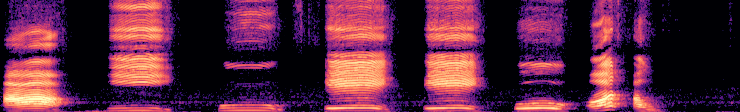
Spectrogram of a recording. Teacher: इनके उच्चारण में ह्रस्व स्वर के उच्चारण से दुगना समय लगता है, यानी कि डबल टाइम लगता है। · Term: दीर्घ स्वर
